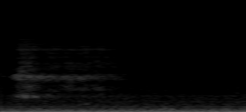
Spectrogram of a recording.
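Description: Near silence with a steady low hum. About the first second holds a faint short tone with overtones that fades out, an outro sound effect.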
